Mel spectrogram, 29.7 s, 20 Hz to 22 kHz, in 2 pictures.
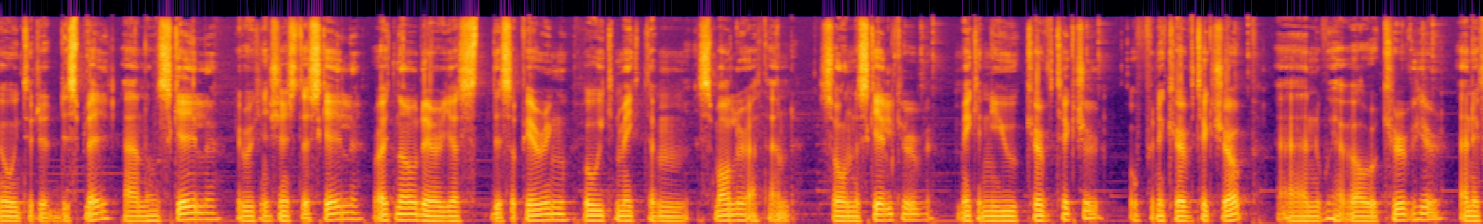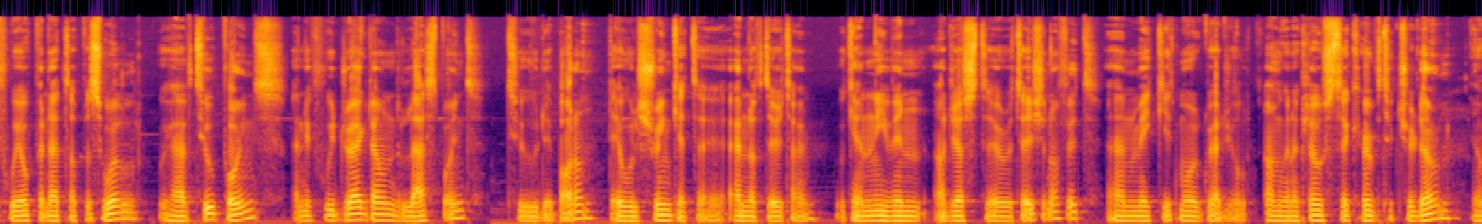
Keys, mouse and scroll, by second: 0.7 click, 9.2 click, 11.0 click, 14.3 scroll, 19.3 click, 24.4 click, 27.3 ctrl+z, 29.0 click.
